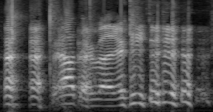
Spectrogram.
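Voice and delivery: can barely get it out for laughing; cracking up while quoting his reply to haters. Real, not acted. Laughing while retelling hater replies.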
